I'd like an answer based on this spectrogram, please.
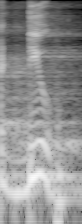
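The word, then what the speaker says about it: dew: डी से हो गया आधा ड, इस ई और डब्लू का उच्चारण यू, यह लिखा गया आपका ड्यू।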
